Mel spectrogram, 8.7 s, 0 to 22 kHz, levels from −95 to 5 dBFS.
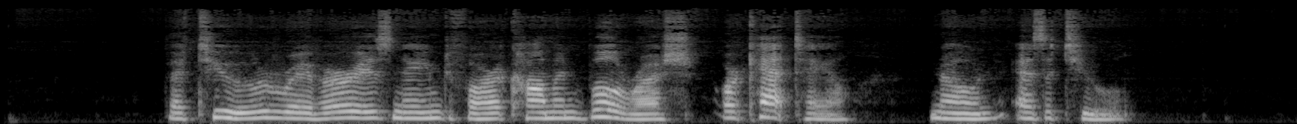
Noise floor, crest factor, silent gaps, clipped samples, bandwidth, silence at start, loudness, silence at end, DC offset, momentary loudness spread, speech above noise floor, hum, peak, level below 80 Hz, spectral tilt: -77 dBFS; 18 dB; none; under 0.1%; 16 kHz; 1.15 s; -25 LUFS; 1.15 s; under 0.1%; 11 LU; 53 dB; none; -8 dBFS; -66 dBFS; -6.5 dB/octave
